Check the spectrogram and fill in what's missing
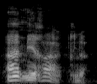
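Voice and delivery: high amazed exclamation; astonished cry. A narrator's reading. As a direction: blurt it out in disbelief. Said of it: "s'écria avec un accent de stupeur".

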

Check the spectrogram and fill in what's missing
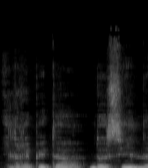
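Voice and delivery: ordinary delivery

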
